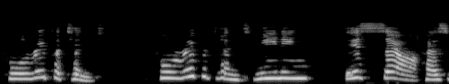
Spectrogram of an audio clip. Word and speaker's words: pluripotent: One more example for pluri, but this time, because the word that connects with the prefix, we will change the way we pronounce it. It's pronounced as pluripotent.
